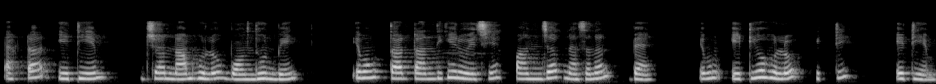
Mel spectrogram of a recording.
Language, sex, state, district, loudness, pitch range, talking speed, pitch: Bengali, female, West Bengal, Jalpaiguri, -18 LUFS, 250-290 Hz, 135 wpm, 265 Hz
